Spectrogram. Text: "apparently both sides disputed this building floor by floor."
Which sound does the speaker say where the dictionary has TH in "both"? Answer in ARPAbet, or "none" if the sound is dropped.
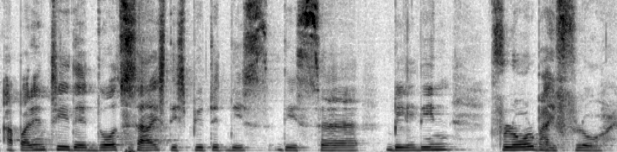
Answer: T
